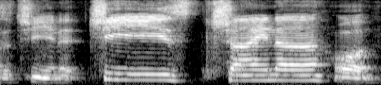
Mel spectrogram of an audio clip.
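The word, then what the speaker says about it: ち: This one is chi as in cheese. As in uh Oh, what's something that has a chi in it? Cheese. China. Well, chi ch like the ch sound.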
